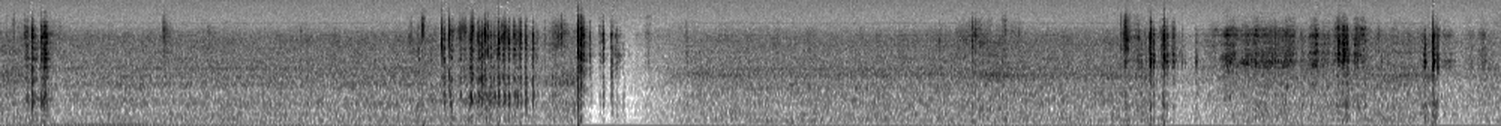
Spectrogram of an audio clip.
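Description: Plastic DVD keep case being handled and opened: a cluster of light plastic clicks and rattles a few seconds in, as the case snaps open, then more scattered small clicks near the end as the case and disc are handled.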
